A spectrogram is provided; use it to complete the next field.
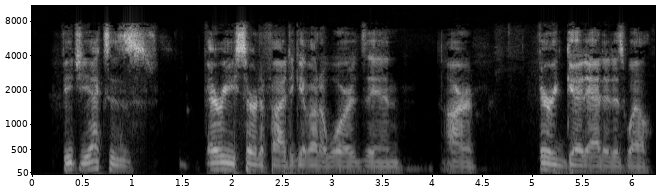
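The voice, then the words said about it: Sarcastic delivery. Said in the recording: “That's a joke. ... It was sarcasm.”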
